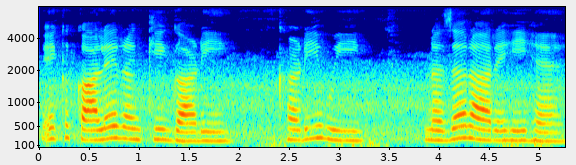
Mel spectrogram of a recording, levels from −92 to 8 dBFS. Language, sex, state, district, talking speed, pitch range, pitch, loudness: Hindi, female, Chandigarh, Chandigarh, 125 wpm, 195-230 Hz, 210 Hz, -17 LUFS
